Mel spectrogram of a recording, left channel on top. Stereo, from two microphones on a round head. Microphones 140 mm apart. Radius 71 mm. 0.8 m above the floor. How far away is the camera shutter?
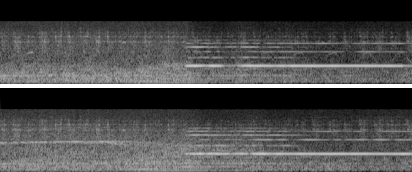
No camera shutter in this recording.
